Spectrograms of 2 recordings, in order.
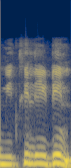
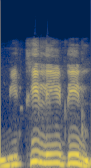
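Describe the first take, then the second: First: মিথিলিডিন said syllable by syllable, mi-thi-li-din; teacher models how মিথিলিডিন sounds; careful pronunciation. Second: Said in the usual way. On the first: Shown as a demonstration. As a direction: spell out মিথিলিডিন clearly in the voice. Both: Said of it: "উচ্চারণটা এটা হবে".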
